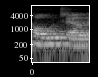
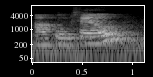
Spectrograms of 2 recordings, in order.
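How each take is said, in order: First: The stress is on the first syllable. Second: The stress is on the second syllable. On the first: The speaker calls it wrong. "No digan hotel" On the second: The speaker calls it right. "tiene el acento en la segunda"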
